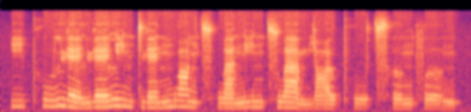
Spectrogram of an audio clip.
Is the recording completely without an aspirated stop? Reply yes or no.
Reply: no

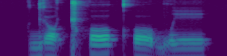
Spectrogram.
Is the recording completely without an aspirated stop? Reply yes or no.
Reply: no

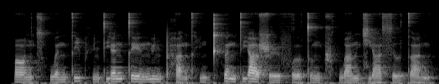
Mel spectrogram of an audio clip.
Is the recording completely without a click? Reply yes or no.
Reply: yes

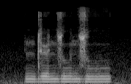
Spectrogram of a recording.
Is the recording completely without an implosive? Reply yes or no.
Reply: yes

